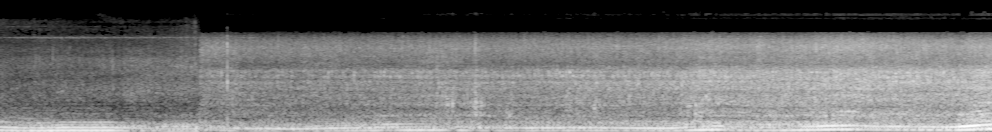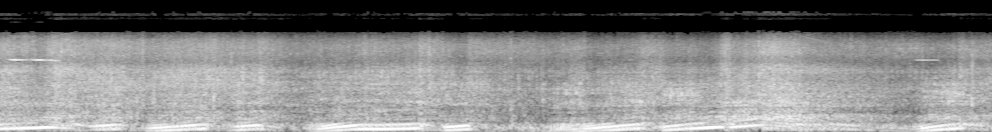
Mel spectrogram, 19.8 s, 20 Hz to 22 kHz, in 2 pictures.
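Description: Off-road 4x4's engine running under load, then from about eight seconds in revved again and again, its pitch climbing and dropping in quick repeated surges.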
